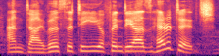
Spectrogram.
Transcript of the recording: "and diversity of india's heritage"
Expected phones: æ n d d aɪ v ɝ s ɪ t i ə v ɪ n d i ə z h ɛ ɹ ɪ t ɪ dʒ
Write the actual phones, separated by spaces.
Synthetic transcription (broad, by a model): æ n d d aɪ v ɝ s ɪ t i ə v ɪ n d i ə z h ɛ ɹ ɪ t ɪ dʒ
